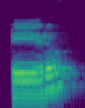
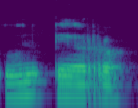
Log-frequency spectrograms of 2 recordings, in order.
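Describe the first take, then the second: First: PERO with one quick tap, rising; R simple. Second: Slow PERRO with a long rolled RR; double R roulé. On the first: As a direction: model pero without any trill. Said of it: "un simple R". (pero au R simple, montant) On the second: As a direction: hold the trill in perro. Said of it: "s'il y a deux R". (perro au R longuement roulé) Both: Shown as a demonstration.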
